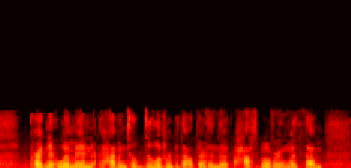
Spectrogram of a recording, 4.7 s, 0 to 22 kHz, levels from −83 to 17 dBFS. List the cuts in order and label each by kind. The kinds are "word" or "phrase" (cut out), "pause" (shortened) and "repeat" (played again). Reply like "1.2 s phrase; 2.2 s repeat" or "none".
1.3 s word; 2.3 s word; 2.8 s word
